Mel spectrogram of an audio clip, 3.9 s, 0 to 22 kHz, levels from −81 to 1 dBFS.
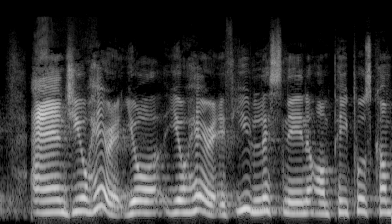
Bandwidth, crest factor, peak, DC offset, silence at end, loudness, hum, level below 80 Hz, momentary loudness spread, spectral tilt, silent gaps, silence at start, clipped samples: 15.5 kHz; 18 dB; 0 dBFS; under 0.1%; 0 s; -18 LUFS; none; -72 dBFS; 9 LU; -4 dB/octave; none; 0 s; under 0.1%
